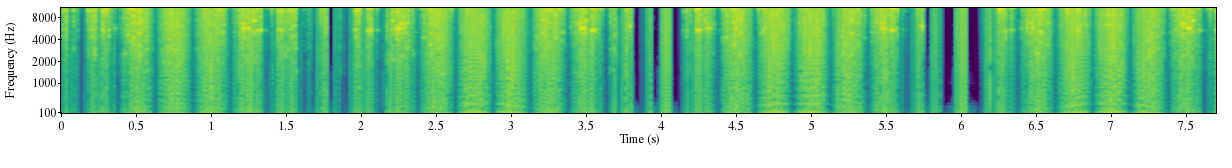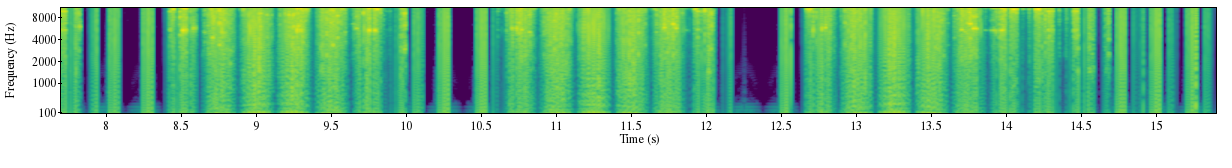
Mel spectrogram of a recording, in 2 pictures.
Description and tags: There's been a breach in the hackframe. Prepare to launch diagnostic security mi55iles.
abstract, crunchy, digital, fold, electric, sound-design, sfx, breach, glitch, hack, sounddesign, robobrain, glitchmachine, strange, buzz, noise, machine, generate, droid, interface, telemetry, sound-effect, electronic, future, click, soundeffect, distorted, sci-fi, robotic, diagnostics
